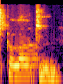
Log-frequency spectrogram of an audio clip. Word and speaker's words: Bolton: It's Bolton.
